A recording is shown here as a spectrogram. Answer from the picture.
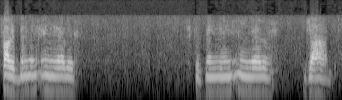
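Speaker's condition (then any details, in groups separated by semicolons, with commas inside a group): Parkinson's disease; diagnosed about two years ago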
